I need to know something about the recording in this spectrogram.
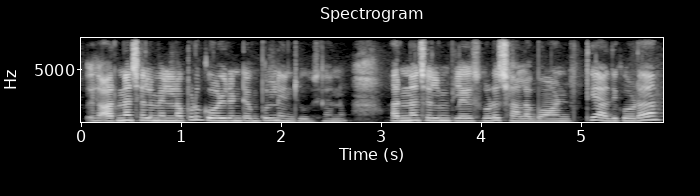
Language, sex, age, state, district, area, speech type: Telugu, female, 18-30, Andhra Pradesh, Palnadu, urban, spontaneous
